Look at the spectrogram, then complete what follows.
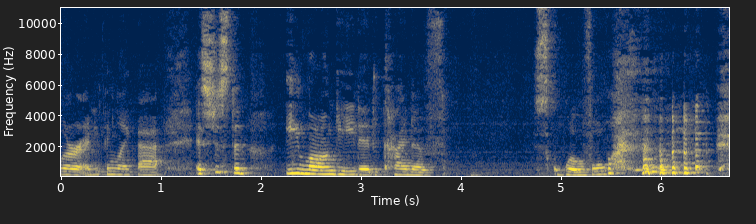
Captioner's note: laughing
